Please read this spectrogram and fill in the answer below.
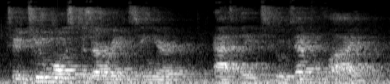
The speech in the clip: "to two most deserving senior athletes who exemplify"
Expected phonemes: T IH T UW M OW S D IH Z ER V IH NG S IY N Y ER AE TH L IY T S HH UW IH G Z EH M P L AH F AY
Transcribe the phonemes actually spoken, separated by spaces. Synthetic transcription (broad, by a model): T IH T UW M OW S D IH Z ER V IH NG S IY N Y ER AE TH L IY T S HH UW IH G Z EH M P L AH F AY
